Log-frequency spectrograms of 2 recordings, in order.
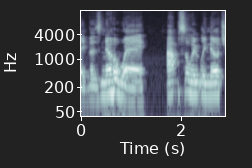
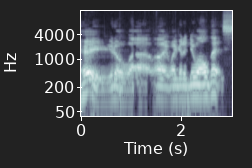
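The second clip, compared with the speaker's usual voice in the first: put-on deep, cool voice; 3 semitones lower than usual. Describing a man who reminds them of a character, doing his voice: Ace Rimmer-style deep voice. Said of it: "He's like sort of making his voice deep".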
